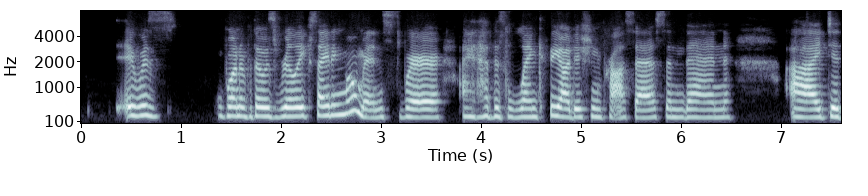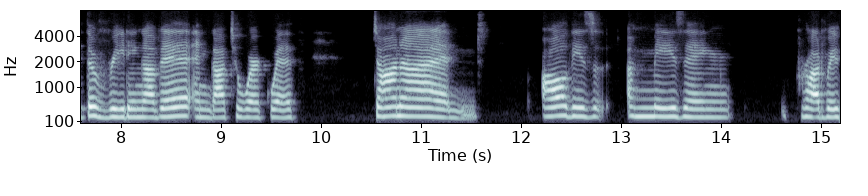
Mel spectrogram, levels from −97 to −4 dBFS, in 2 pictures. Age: 10-29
